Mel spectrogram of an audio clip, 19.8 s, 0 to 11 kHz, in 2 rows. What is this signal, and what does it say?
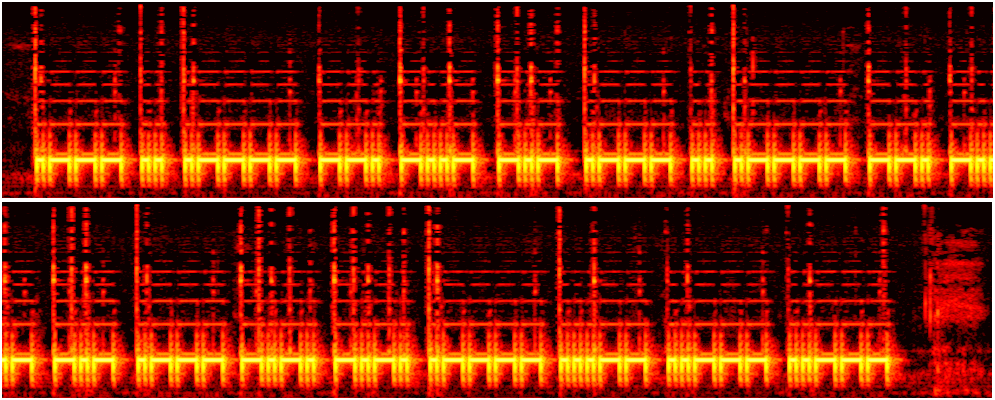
Morse code, heard as a keyed tone, about 18 wpm, 650 Hz. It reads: JI1GXK JI1GXK JCC 1322
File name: jh8cbh / 2021cw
